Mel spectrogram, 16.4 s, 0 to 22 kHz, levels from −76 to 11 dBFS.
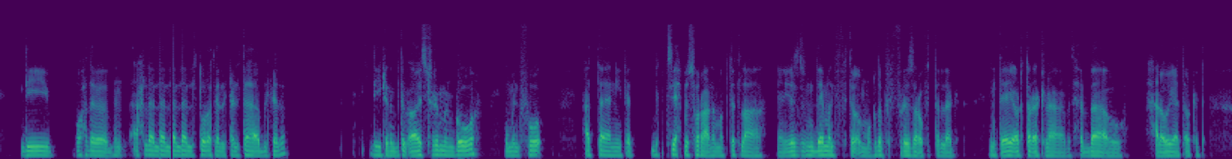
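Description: From 2.13 to 2.57 s the speech sticks like a CD stuck on one turn: the same 145 ms slice plays three times, each jump marked by a brief mute, an exact, even stutter rather than a smeared fill. At 3.75 to 3.81 s comes a lost packet rebuilt from error correction: about 40 ms, which fits two packets, play from the low-bitrate copy, rougher and noisier but gapless. Right after, at 3.83 to 3.87 s, a short concealed packet loss leaves a 20 ms hole that is filled by extending the preceding sound, heard as a brief smear or wobble instead of a coarse but real copy. Another 20 ms error-correction rebuild follows at 6.11 to 6.13 s. At 11.77 to 11.81 s a concealed loss runs into a final rebuilt packet at 11.79 to 11.81 s, so a short extrapolated smear leads straight into a rough, noisier patch.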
